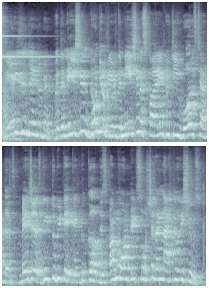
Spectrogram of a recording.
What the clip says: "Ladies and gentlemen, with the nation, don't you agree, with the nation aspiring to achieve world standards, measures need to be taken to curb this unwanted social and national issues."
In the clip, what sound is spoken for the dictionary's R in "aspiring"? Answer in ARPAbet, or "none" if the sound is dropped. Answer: none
